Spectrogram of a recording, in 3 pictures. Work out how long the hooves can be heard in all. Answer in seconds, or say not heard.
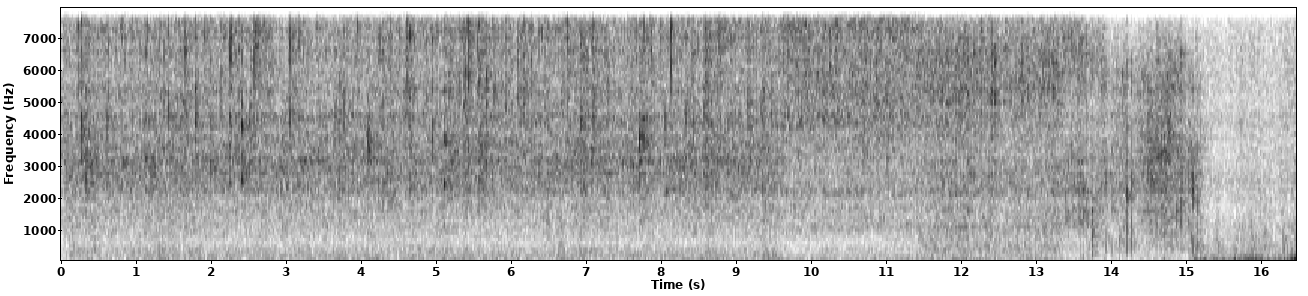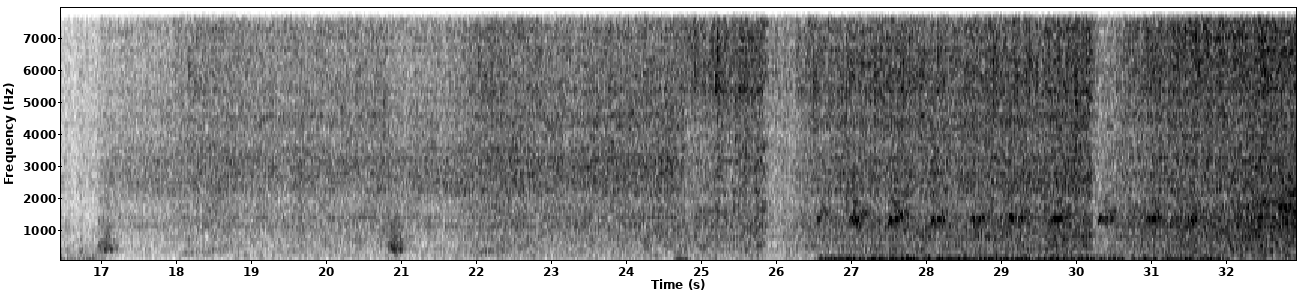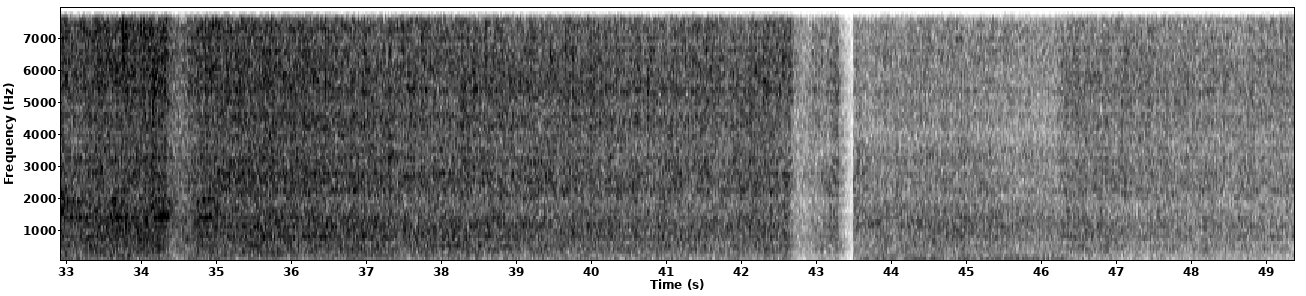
not heard.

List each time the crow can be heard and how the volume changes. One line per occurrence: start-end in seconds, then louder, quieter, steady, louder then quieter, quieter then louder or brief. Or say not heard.
26.5-35.1 steady.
